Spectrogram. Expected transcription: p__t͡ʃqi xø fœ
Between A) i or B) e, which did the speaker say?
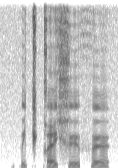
B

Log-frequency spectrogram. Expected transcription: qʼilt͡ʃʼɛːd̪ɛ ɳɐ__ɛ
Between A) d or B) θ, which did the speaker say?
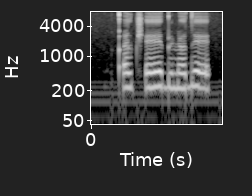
A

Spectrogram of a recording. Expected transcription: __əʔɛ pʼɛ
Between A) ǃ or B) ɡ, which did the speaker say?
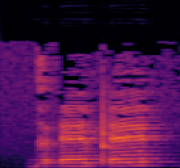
B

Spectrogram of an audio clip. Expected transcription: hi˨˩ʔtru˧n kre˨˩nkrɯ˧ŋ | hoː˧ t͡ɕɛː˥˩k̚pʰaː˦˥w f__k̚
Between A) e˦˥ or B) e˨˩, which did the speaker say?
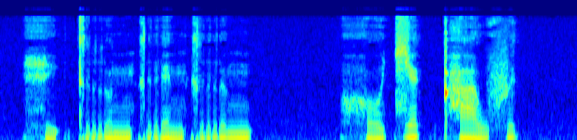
A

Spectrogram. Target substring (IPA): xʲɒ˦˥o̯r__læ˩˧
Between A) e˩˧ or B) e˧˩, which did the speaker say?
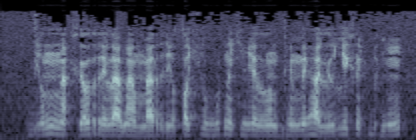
A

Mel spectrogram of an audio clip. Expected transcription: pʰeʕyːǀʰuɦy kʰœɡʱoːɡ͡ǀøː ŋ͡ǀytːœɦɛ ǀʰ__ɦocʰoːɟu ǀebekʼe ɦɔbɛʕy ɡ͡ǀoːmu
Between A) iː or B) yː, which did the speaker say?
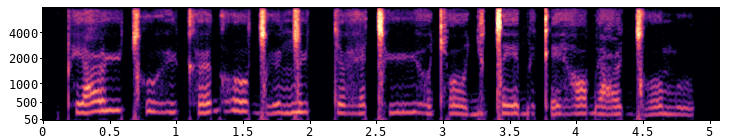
B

